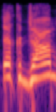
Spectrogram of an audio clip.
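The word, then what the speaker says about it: exam: का बोर्ड का ई से ई एक्स एम तो एग्जाम पढ़ते हैं। एग्जाम हालांकि हम जब ए बी सी डी को पढ़ाए थे उसमें बताए थे कि एक्स से एक्स भी पढ़ते हैं और एक्स से ज भी पढ़ते हैं।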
